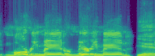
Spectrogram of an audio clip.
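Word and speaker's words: Marree: I don't know how you guys pronounce it, but it's Maori man or Mary man. Yeah. It's M-A-R-R-E-E. Mary.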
